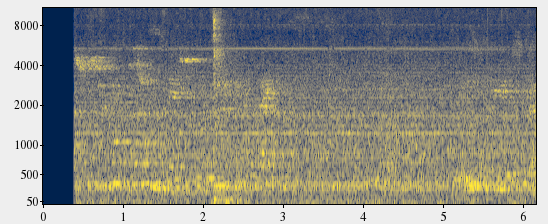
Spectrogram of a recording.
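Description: Steady hum and rumble of a Toei 10-000 series subway train standing at an underground platform before departure, with a short sharp click about two seconds in.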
